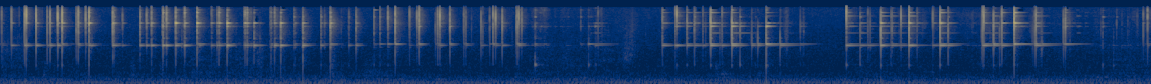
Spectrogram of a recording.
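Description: A ceramic mug shaped like a Poké Ball is tapped gently, making rapid clusters of light, bright clinks with short, glassy rings over a soft low rumble. The taps come in bursts with brief pauses between them, around the middle and near the end.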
